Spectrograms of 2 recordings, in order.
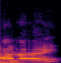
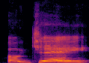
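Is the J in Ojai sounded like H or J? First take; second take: H; J. First: The J is sounded like an H. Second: The J is sounded like an English J. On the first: The speaker calls it right. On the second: The speaker calls it wrong.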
